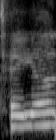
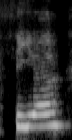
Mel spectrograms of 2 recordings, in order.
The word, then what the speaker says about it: Thea: not Cameo and um the name Thea is Scandinavian it's properly pronounced TAA not Thea and it is as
